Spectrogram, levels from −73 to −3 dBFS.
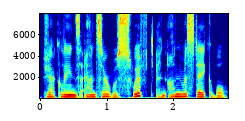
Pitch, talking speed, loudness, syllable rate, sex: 180 Hz, 125 wpm, -16 LUFS, 5.2 syllables/s, female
